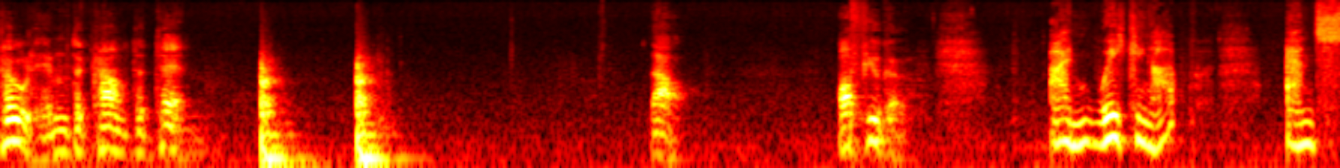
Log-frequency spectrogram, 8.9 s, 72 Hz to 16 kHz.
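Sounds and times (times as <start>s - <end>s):
speech: 0.0s - 2.5s, 4.4s - 4.6s, 5.6s - 8.0s, 8.6s - 8.9s
heavy banging on a communicating door: 1.7s - 2.8s.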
